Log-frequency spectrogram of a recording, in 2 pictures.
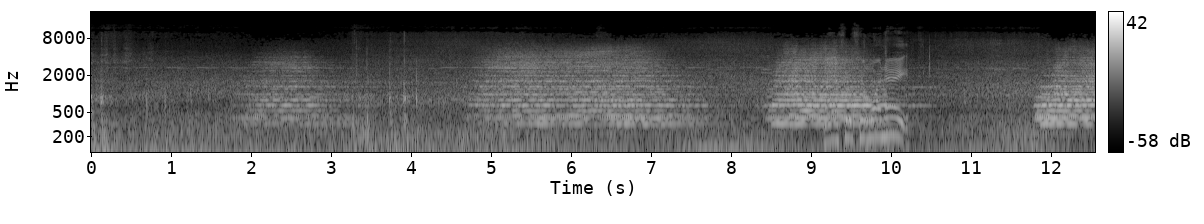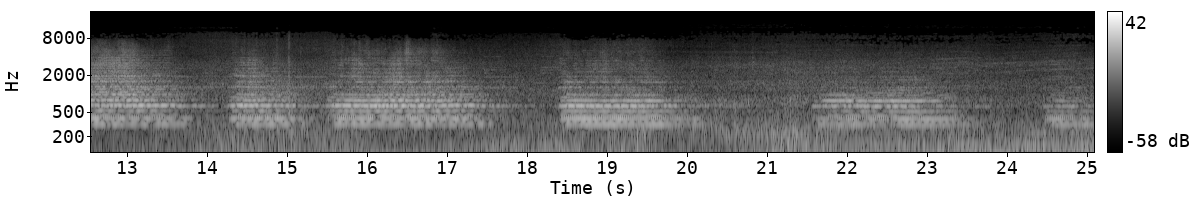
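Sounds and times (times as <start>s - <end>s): low train rumble: 0.0s - 25.0s
locomotive air horn blasts: 1.8s - 3.2s, 4.6s - 7.8s, 8.4s - 10.5s, 11.8s - 17.7s, 18.4s - 20.1s, 21.6s - 23.5s, 24.4s - 25.0s.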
